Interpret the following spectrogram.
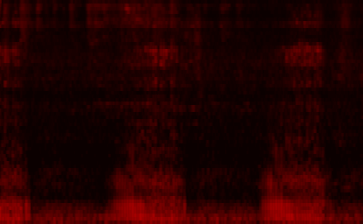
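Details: Sleeping Maine Coon named Coco giving low, grating snores, two long rumbling swells with softer breathing between, steady and unhurried.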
